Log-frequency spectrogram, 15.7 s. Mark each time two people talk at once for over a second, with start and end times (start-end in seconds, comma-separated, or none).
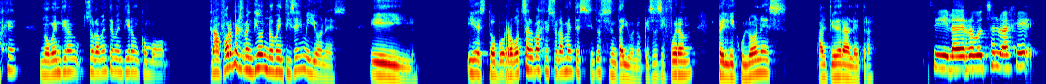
none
